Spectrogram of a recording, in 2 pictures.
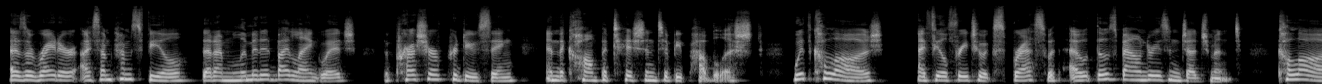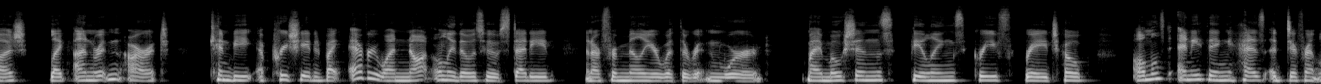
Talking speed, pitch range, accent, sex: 150 wpm, 170-205 Hz, American, female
